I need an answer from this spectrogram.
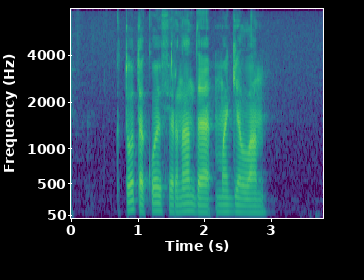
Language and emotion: Russian, neutral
